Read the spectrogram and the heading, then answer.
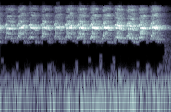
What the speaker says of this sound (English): Sorry, that's my bird.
